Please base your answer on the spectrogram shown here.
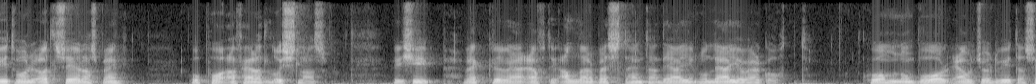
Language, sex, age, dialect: Faroese, male, 36-60, Sandoy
